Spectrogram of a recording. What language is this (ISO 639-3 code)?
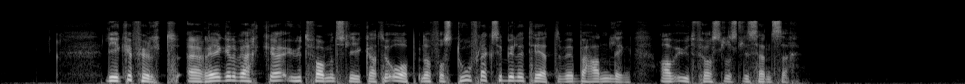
nor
